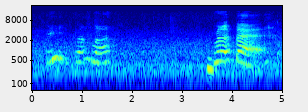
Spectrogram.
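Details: Babbling of a 1-year-old boy with cochlear implants during play with his mother.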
